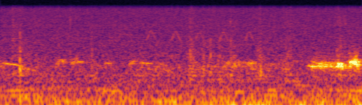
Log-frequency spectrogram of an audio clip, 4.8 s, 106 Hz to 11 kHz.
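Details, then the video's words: Mourning doves building a nest in a backyard near a roadrunner nest on 14 March 2024 give soft, low, hollow coos, one faint at the start and a fuller one near the end, over a steady low background rumble. "The sound at 1:35 are mourning doves."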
